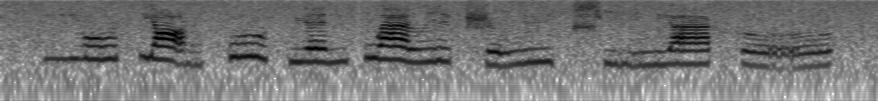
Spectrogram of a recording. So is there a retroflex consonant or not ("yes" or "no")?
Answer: yes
